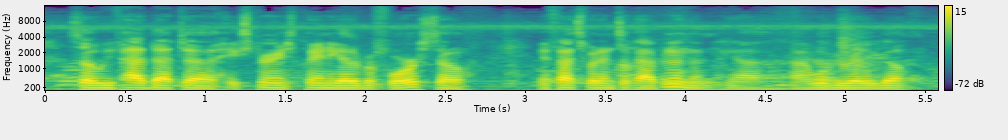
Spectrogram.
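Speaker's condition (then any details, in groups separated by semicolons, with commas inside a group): No condition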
